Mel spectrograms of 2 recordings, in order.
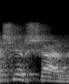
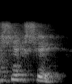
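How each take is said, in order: First: Cherchar with a Portuguese "-ar" ending, "sher-SHAR"; wrong made-up cherchar. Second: Chercher said the French way, both syllables "shehr-SHEH"; correct French chercher. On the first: Remembering his classroom mistake, mispronounced word. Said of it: "ninguém entendia o que era cherchar". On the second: Telling friends the real French word, said correctly. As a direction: give chercher its proper French ending "-cher". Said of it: "mas a gente não usa essa palavra". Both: Shown as a demonstration.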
